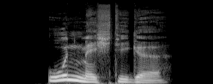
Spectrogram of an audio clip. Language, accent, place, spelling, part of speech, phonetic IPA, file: German, Germany, Berlin, ohnmächtige, adjective, [ˈoːnˌmɛçtɪɡə], De-ohnmächtige.ogg
- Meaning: inflection of ohnmächtig: 1. strong/mixed nominative/accusative feminine singular 2. strong nominative/accusative plural 3. weak nominative all-gender singular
